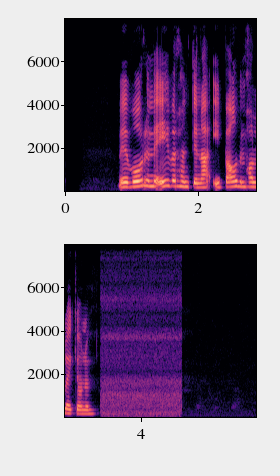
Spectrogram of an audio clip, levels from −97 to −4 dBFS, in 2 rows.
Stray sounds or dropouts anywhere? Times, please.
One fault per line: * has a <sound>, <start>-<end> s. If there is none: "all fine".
all fine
